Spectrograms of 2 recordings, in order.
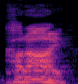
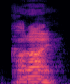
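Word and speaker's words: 辛い: bite from the carbonation karai okay so i'm gonna say it at japanese speed karai karai okay say it after me karai and this is one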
